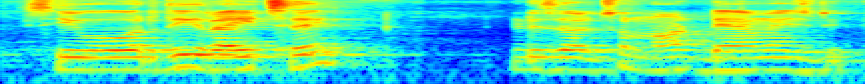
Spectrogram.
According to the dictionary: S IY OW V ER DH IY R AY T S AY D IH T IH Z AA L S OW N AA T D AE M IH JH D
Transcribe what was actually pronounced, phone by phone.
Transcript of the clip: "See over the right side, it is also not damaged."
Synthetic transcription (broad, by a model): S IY OW V ER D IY R AY T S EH IH T IH Z AA L S OW N AA T D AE M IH JH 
